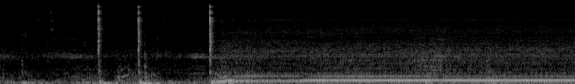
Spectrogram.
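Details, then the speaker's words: Blown 1957 Chevy Gasser restarted after a rag was found and removed, burning off oil and fingerprints with smoke. A few sharp knocks, then a steady, even idle with a smooth whine on top; sounds healthy and normal. "Sounds good. Sounds [snorts] healthy. Sounds like I should have took it last night."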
